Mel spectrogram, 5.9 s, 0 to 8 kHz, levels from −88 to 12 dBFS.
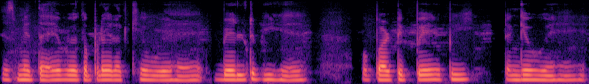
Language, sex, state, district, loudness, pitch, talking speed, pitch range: Hindi, female, Uttar Pradesh, Lalitpur, -18 LUFS, 165 Hz, 165 wpm, 160-170 Hz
